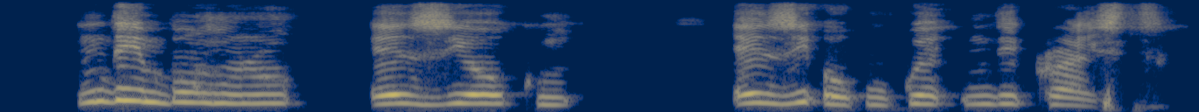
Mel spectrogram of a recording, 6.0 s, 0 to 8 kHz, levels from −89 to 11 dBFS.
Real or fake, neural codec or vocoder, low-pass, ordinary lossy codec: fake; vocoder, 22.05 kHz, 80 mel bands, WaveNeXt; 7.2 kHz; none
